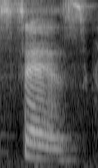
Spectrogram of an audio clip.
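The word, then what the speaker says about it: seize: Okay, now you have to remember that 16 is a little different from 6. 6 is C's, 16 is says.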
